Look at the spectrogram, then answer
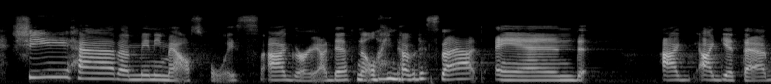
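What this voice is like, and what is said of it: Twangy Southern American accent. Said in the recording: “my twangy Southern accent”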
